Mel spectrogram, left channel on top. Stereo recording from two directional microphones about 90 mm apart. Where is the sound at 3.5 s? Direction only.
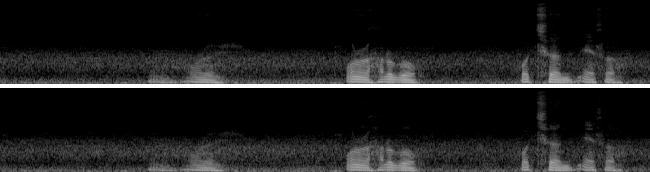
15° left (ahead or behind).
